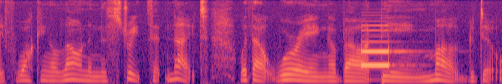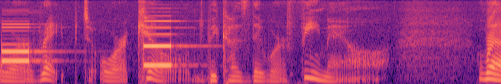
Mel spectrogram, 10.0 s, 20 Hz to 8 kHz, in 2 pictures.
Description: DTMF, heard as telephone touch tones, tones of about 270 ms, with room echo. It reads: 1 7 3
